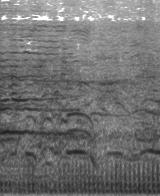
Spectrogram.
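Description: A crowd of women shouting and screaming excitedly, many voices at once, over the steady pulsing run of several motorcycle engines.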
